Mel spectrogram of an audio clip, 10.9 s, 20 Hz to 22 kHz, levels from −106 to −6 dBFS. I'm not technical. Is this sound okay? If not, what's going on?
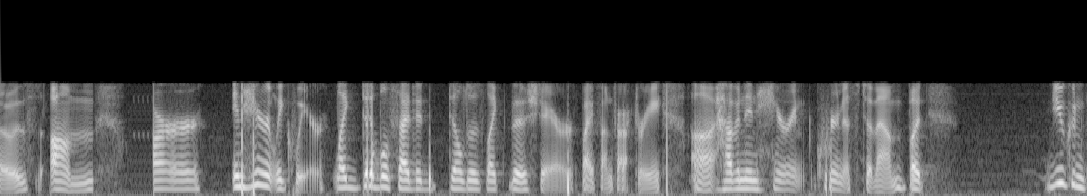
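No. There are three kinds of fault in the clip.

Short concealed packet loss, at 0.89 s, 4.13 s (just before "dildos like the") and 5.35 s: about 30 ms of sound never arrived, and the receiver papered over the gap by stretching what came just before. You hear a brief smear or wobble rather than a repeat, which sets it apart from the stutters.

Repeated buffer, at 3.67 s, 6.22 s and 8.26 s, and most noticeably from 1.35 to 1.53 s: the playback device ran out of fresh sound and replayed its last chunk, about 46 ms long. At 1.35 s that chunk plays four extra times. Each repeat is an exact copy with an abrupt join, so it sounds like a stutter, not a smear.

Loud pop, with two in quick succession between 2.41 and 2.55 s, then single pops at 4.29 s (just before "dildos like the"), 5.67 s (just after "dildos like the") and 6.66 s: sharp bursts well above the voice, which carries on underneath. 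They are most likely electrical spikes from a connector, switch or static. They sit on top of the sound instead of replacing any of it.

The call line itself limits the sound to phone quality, with nothing above 4 kHz.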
